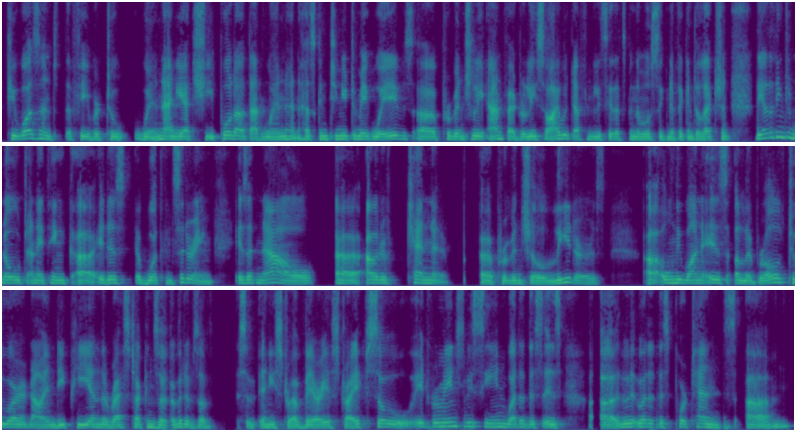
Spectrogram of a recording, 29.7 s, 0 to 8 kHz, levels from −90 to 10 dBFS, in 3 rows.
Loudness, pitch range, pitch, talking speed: -27 LUFS, 160-190 Hz, 175 Hz, 185 wpm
